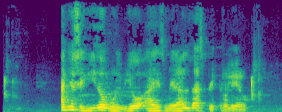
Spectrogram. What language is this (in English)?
Spanish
